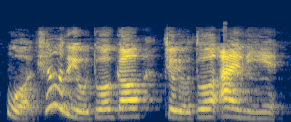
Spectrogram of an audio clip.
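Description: Woman doing a bright, eager little bunny. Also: a little high, measured pace, dull audio. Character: small eager young bunny, playful and loving. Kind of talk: children's bedtime storybook reading.

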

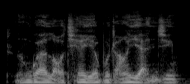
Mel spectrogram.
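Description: Gruff old uncle, voiced by a man: hoarse, very deep, slow and scolding. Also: full character voice. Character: old village uncle, gruff, stern barber.

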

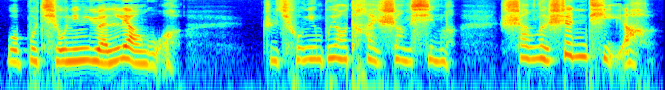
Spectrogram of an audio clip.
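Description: A woman reading the part of a condemned upright official saying farewell to his mother, in a soft, sorrowful, halting voice. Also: on the high side.

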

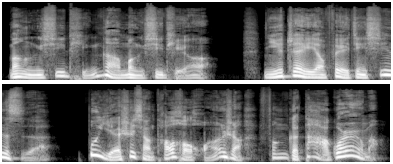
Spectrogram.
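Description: A man's voice: on the low side, big pitch swings, a little slow, a little mellow, breathy edge, no room sound, clean studio sound, heavily acted. A man voicing an arrogant, scheming court official who speaks in a cold, sneering way.

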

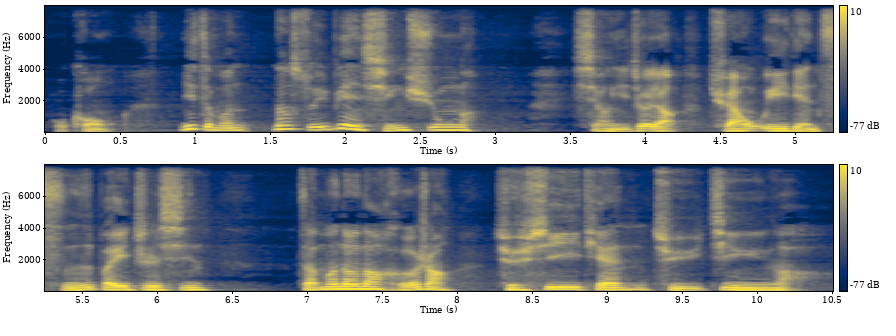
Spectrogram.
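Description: A man voicing a gentle, preachy male Buddhist monk in a storybook tale, speaking slowly and softly. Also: mid-range voice, expressive. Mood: reproachful. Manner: slow, soft, reproachful.

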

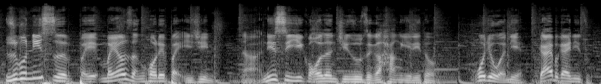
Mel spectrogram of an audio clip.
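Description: A man's voice: mid-range voice, sing-song, fast, faint music behind. A man with a Sichuanese accent co-hosting a casual comic chat, joking and teasing his partner. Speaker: co-host.

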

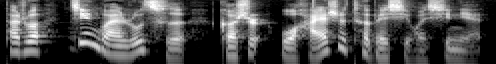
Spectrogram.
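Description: Male English teacher, lively pitch, spells words out, drills pronunciation. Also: normal speed. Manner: explains in Chinese with English example sentences. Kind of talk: spoken English lesson.

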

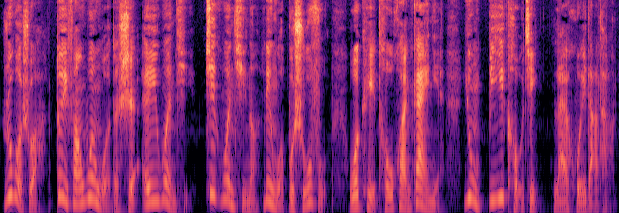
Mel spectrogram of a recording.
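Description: A man with a slightly husky voice and a fairly high, lively pitch walks through a book's ideas in scripted narration. He leans on drawn-out filler particles and acts out quoted lines. The recording is dry and close. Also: no echo. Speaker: book explainer.

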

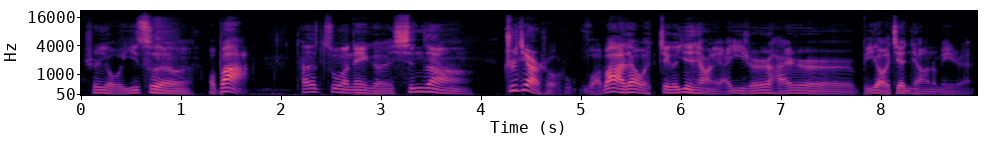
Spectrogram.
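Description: Male podcast host, frank reflective chat, mid pitch, dry studio mic. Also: expressive, normal speed, a little mellow, no echo. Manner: frank, swears a lot, reflective. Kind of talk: casual chat.

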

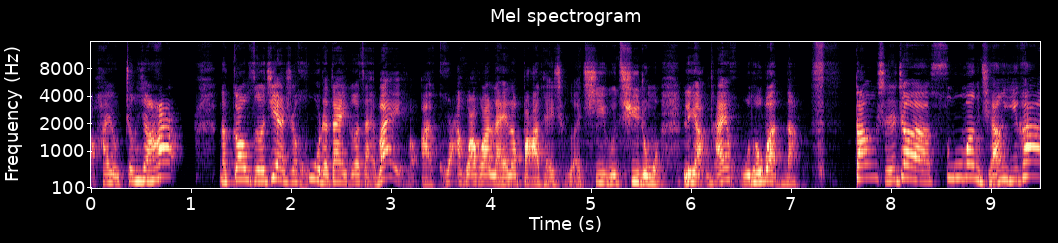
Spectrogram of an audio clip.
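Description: A woman tells a story in a casual, chatty style. Her voice is bright and fairly high, with a husky edge. She keeps turning to the listeners with quick questions.

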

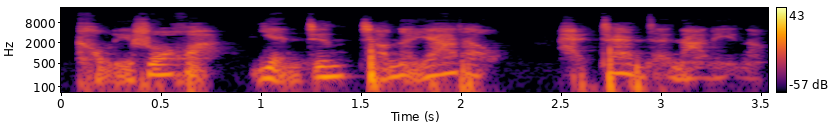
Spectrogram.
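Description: A woman narrating a classic novel audiobook in an expressive storytelling manner. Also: medium pitch, normal speed, vocal fry, breathy edge, in a whisper.

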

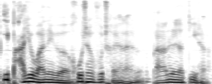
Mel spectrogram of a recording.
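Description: Male podcast host, ghost story narration, dramatic, animated delivery, low warm voice. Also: very fast.

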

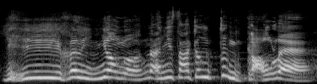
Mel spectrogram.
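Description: A man's voice: extremely high pitch, animated, normal speed, creaky, some chatter behind, heavily acted. A man playing an eager, boastful young army cook, speaking in a with folksy, exaggerated exclamations in a stage comedy sketch. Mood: excited, scolding. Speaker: cook soldier.

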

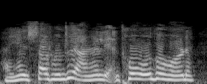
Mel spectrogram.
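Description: A woman quoting a worried middle-aged cab driver with a Northeastern Chinese accent, coaxing and exasperated by turns. The voice sits fairly high. It comes through a dull, muffled radio recording. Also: steady tone, very fast, noisy background, close to an everyday voice.

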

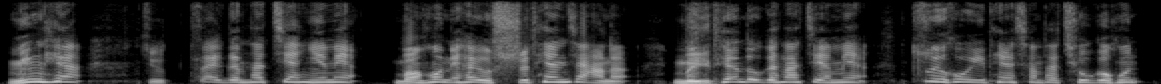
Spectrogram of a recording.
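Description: A man voicing an anxious aristocratic mother who nags her grown son to marry fast. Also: a little high, sing-song, a bit bright, no echo, clean studio sound, pitched above the performer's own voice. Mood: insistent. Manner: nagging, insistent.

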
